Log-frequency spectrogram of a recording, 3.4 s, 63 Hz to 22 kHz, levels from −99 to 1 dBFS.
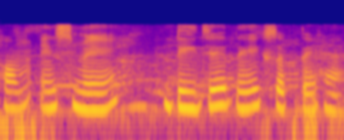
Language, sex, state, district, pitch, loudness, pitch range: Hindi, female, Punjab, Fazilka, 245 Hz, -14 LUFS, 235-265 Hz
